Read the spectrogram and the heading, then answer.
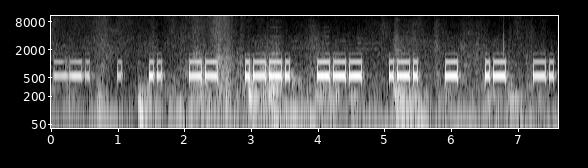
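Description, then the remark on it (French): Morse code beeping from radio equipment at a switchboard operator's post: clear electronic tones keyed in short and longer bursts with brief gaps, steady and fairly loud, over a faint low rumble and no talking. “Ici, vous pouvez voir, elle a des systèmes de radio, elle a des systèmes de morse. D'ailleurs, si vous écoutez,”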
